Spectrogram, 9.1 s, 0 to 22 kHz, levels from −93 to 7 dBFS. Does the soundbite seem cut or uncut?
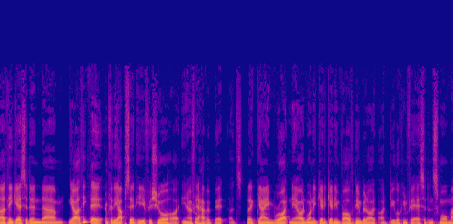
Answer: cut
